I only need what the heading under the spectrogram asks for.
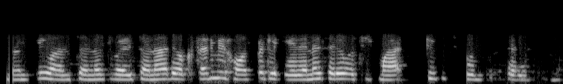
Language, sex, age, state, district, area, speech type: Telugu, female, 30-45, Andhra Pradesh, Nellore, urban, conversation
